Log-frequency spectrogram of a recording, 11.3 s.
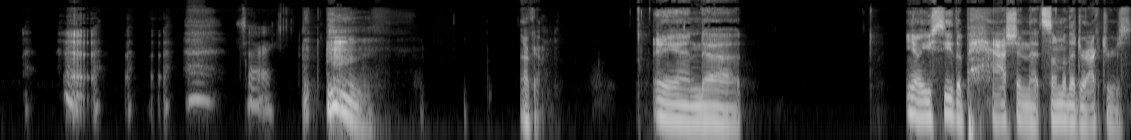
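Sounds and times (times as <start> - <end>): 
speech: 2.4 - 3.8, 5.2 - 5.5, 6.6 - 7.4, 9.1 - 11.3
person hiccuping: 3.0 - 3.8.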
